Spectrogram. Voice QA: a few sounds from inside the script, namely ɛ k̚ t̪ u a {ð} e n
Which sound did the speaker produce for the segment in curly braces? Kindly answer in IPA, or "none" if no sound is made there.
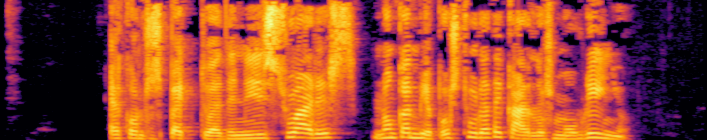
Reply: ð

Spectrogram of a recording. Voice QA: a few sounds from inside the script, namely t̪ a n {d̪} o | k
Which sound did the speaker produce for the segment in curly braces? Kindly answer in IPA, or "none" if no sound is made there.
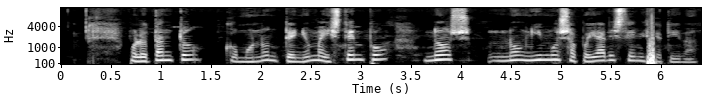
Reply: t̪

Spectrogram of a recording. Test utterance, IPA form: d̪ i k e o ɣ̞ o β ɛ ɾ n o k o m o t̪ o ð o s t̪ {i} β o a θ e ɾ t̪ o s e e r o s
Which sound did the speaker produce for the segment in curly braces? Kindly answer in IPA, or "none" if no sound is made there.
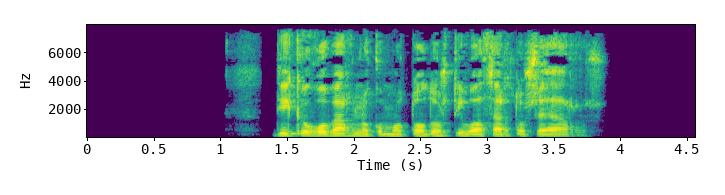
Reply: i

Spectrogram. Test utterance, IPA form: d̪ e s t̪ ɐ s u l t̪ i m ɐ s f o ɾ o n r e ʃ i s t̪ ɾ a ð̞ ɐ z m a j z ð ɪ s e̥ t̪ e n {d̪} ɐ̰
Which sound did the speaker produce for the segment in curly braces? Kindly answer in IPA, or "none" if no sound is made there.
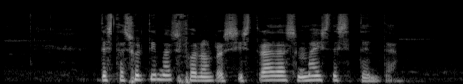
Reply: t̪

